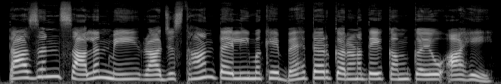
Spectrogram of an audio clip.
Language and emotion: Sindhi, neutral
